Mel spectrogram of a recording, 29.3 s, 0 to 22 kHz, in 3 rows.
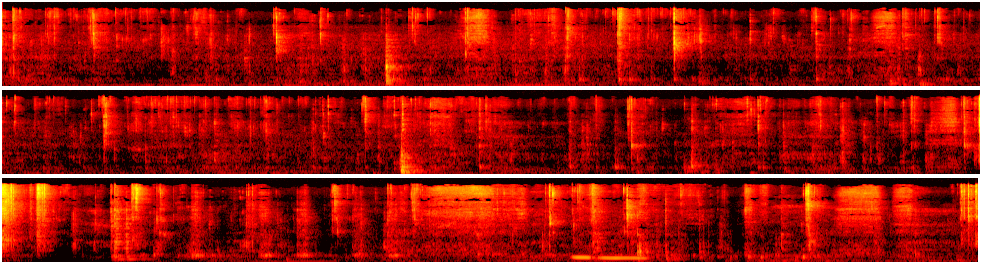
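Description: Close-up eating sounds: chewing and mouth smacks as people eat rice and curry by hand, with many small scattered clicks and a few sharper knocks, the loudest about 4 and 14 seconds in.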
